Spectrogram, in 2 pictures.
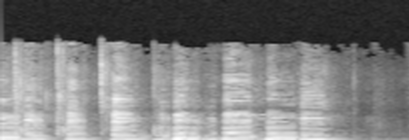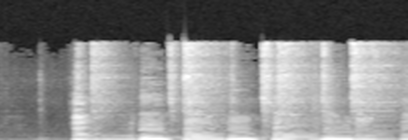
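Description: Tenor saxophone playing an unaccompanied jazz blues line, breaking off for about a second midway before going on. The rhythm section comes in underneath near the end.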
